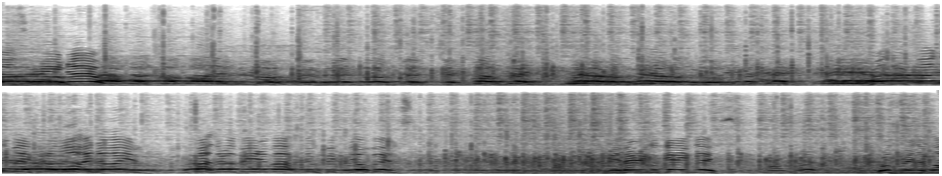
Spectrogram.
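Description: A large football crowd in a stadium singing and chanting loudly and continuously as the teams come out, with cheering mixed in.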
